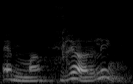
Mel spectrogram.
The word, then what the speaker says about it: Emma Björling: Jag heter Emma Björling.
